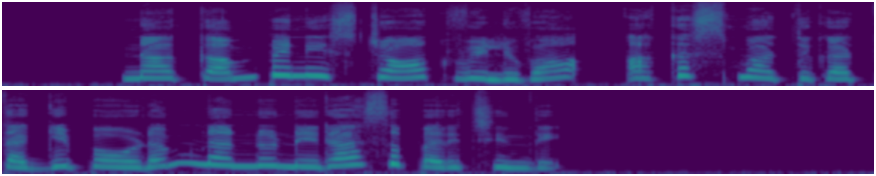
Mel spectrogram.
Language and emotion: Telugu, sad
